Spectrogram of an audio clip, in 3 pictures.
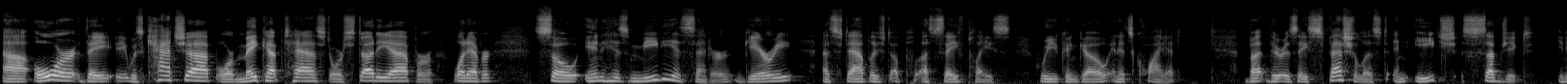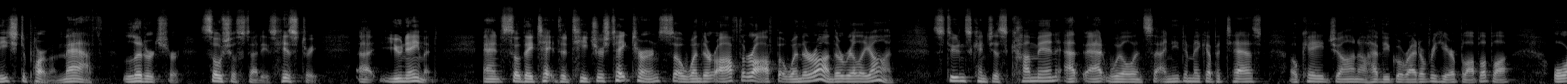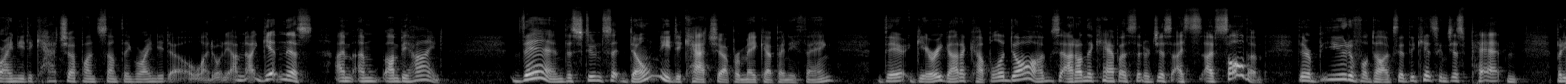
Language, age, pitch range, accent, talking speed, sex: English, 50-69, 125-160 Hz, American, 210 wpm, male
